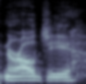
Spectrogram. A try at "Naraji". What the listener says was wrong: Naraji. There's no L there.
